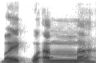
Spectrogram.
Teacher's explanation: wa amma ada gunah lagi mim bertasydidnya.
